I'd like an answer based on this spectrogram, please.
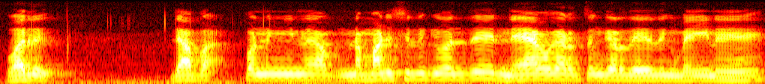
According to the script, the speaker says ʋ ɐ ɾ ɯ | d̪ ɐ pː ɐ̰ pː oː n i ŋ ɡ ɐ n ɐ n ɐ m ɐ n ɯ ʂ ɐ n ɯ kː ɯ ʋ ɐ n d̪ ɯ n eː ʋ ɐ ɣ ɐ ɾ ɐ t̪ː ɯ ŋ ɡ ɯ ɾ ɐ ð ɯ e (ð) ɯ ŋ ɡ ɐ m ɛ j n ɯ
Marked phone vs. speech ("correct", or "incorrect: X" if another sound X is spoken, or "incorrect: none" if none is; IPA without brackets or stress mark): correct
